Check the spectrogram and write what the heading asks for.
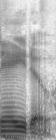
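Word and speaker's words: NATO: یکی دیگه از اینا هست ناتو، که باز این هم ما داریم به شکل خودمون تلفظش میکنیم، ناتو. در زبان انگلیسی این نیتو هستش، نیتو یا نیتو.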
